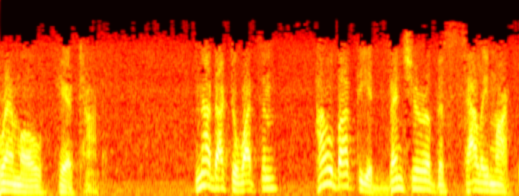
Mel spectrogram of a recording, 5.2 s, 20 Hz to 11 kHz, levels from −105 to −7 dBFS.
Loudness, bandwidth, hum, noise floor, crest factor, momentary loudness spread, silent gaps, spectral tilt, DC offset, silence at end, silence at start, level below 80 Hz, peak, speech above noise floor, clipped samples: -17 LUFS; 7.6 kHz; none; -39 dBFS; 16 dB; 15 LU; none; -7.5 dB/octave; under 0.1%; 0 s; 0 s; -46 dBFS; 0 dBFS; 22 dB; under 0.1%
